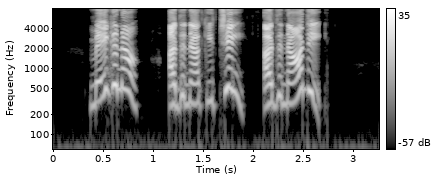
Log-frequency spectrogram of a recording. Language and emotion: Telugu, angry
